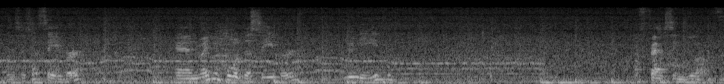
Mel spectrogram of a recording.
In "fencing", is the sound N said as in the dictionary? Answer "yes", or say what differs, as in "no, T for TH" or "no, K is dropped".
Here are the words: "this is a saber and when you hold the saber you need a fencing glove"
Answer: no, N is dropped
